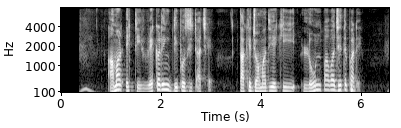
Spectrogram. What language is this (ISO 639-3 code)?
ben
